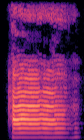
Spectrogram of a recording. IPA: ă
